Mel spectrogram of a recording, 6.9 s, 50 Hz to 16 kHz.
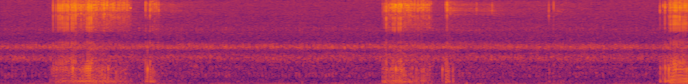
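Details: Pomeranian named Sam snoring rather heartily while asleep, filmed on 31 July 2015; rasping breathy snores roughly every three seconds, each a noisy burst with a low rumble, over a steady background hum.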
